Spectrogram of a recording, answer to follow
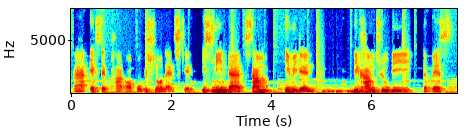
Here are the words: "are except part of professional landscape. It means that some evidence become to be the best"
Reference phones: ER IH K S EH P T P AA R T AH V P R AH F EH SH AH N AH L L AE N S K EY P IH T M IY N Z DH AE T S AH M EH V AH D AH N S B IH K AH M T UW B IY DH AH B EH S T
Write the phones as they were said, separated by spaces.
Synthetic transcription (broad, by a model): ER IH K S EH T P AA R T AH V P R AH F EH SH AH N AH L L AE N S K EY P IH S M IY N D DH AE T S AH M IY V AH D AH N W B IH K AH M T UW B IY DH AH B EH S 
